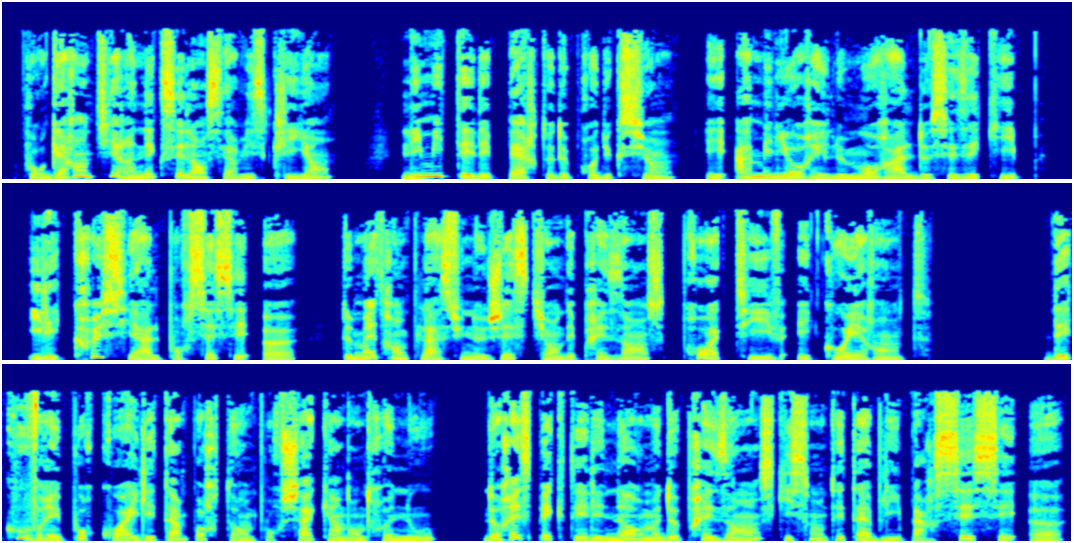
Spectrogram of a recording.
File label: French EU F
